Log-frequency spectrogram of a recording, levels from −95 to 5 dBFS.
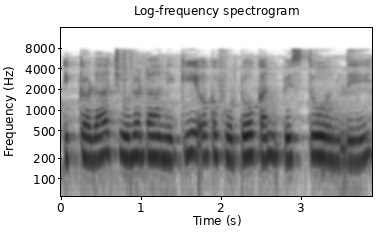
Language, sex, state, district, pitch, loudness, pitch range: Telugu, female, Andhra Pradesh, Sri Satya Sai, 210 Hz, -14 LUFS, 200-220 Hz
